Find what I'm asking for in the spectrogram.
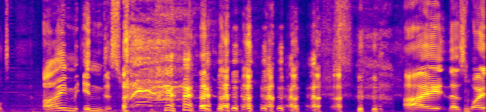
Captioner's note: laughter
